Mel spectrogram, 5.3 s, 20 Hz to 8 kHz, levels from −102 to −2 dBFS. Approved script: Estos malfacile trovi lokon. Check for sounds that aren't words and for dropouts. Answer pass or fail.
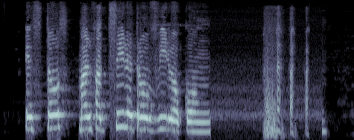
fail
